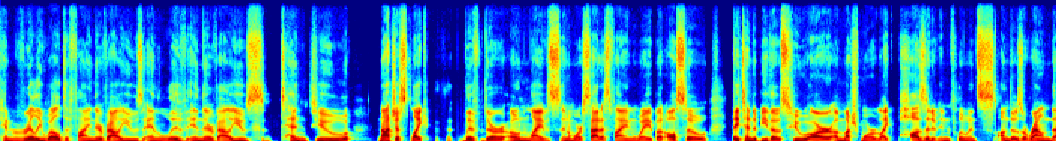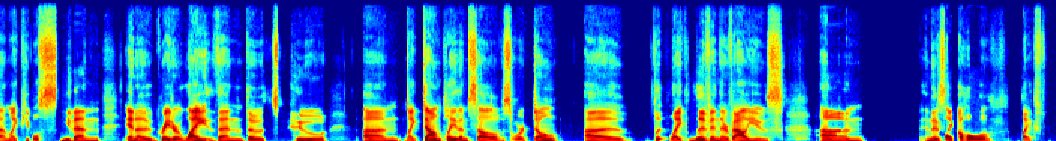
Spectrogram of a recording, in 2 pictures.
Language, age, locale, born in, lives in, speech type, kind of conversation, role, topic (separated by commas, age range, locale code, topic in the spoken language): English, 20-24, en-US, United States, United States, conversation, podcast, guest, What experiences and influences shape who we become over time?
